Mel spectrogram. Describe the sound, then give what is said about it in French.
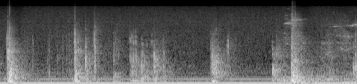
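A bedroom door being opened: a handful of sharp wooden clunks and latch knocks spaced irregularly over a few seconds, over a steady low electrical hum, with no voices. “Et il va ouvrir la porte de la chambre.”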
